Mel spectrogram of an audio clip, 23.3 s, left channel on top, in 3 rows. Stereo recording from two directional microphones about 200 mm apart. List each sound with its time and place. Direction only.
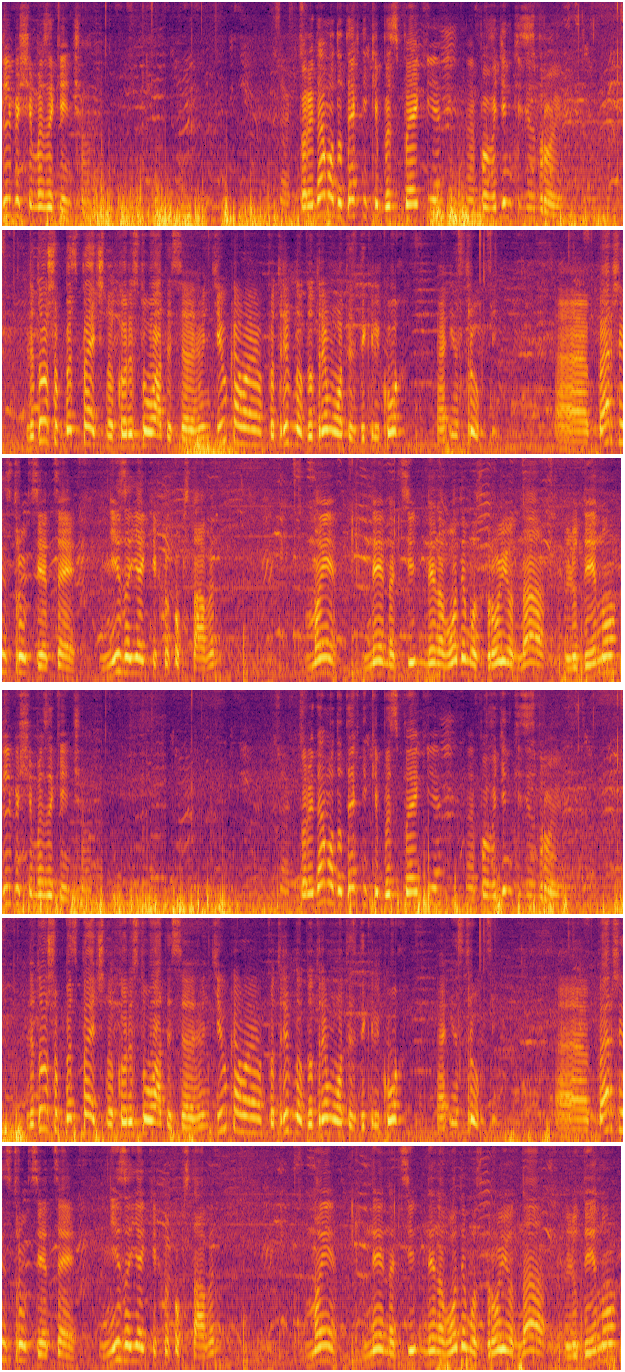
0.0 s speech: 25° right (ahead or behind)
3.7 s speech: 20° right (ahead or behind)
8.1 s speech: 25° right (ahead or behind)
14.7 s speech: 20° right (ahead or behind)
19.4 s speech: 20° right (ahead or behind)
